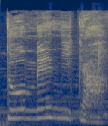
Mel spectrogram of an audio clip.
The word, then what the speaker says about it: Doménica: Tu as du mal à prononcer mon prénom. C'est Doménica. Non, Dominica, arrête de l'énerver davantage, tu vas Je vais découvrir ce qui s'est passé avec ce titre.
